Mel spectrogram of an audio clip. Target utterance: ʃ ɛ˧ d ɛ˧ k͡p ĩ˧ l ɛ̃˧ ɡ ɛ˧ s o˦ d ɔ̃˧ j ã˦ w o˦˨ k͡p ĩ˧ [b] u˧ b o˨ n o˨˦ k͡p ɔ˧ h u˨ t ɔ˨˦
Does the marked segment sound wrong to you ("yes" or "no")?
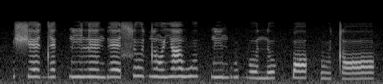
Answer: no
